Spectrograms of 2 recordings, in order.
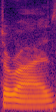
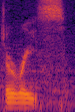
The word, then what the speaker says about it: Der Riese: a world record this is World of War Darice uh it's not pronounced theise it's pronounced theice uh which is German for the giant so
